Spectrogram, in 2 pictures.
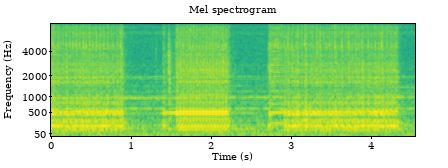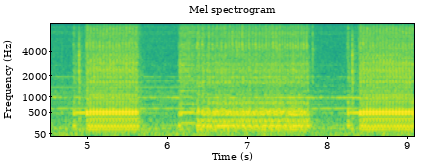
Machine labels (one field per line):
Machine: slide rail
